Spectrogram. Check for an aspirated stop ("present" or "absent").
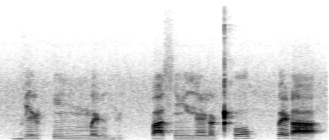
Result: present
